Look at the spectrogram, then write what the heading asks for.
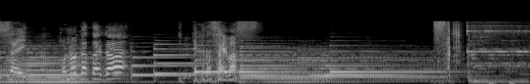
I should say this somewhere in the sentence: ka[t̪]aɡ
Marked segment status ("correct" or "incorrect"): correct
